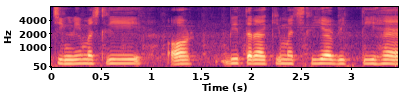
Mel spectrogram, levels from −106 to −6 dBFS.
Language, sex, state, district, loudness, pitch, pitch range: Hindi, female, Haryana, Jhajjar, -18 LUFS, 195 Hz, 190-200 Hz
